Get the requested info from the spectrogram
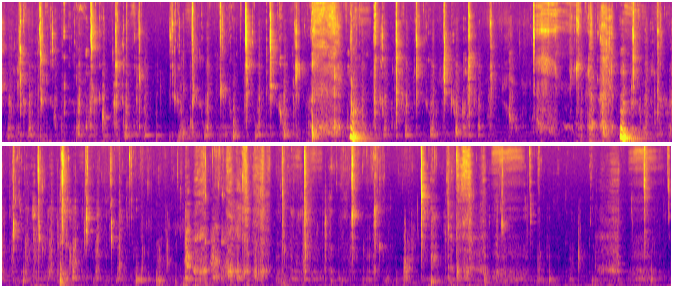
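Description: Close-up chewing and wet mouth clicks of someone eating beef innards such as tripe and intestine in gravy, a steady run of small smacks and bites.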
